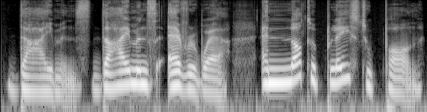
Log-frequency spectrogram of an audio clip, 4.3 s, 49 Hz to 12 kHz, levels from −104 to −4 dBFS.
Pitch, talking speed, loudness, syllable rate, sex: 170 Hz, 125 wpm, -18 LUFS, 4.4 syllables/s, female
